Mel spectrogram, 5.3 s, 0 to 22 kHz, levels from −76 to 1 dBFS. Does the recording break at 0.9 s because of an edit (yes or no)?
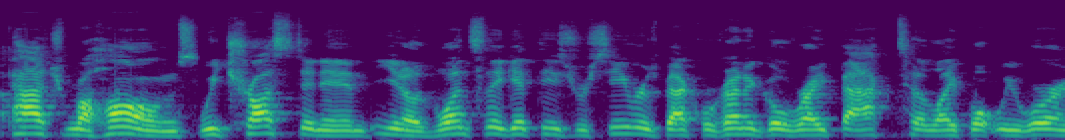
yes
